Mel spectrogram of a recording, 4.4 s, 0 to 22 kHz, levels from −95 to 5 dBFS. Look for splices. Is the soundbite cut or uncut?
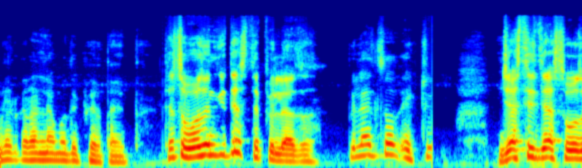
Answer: cut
